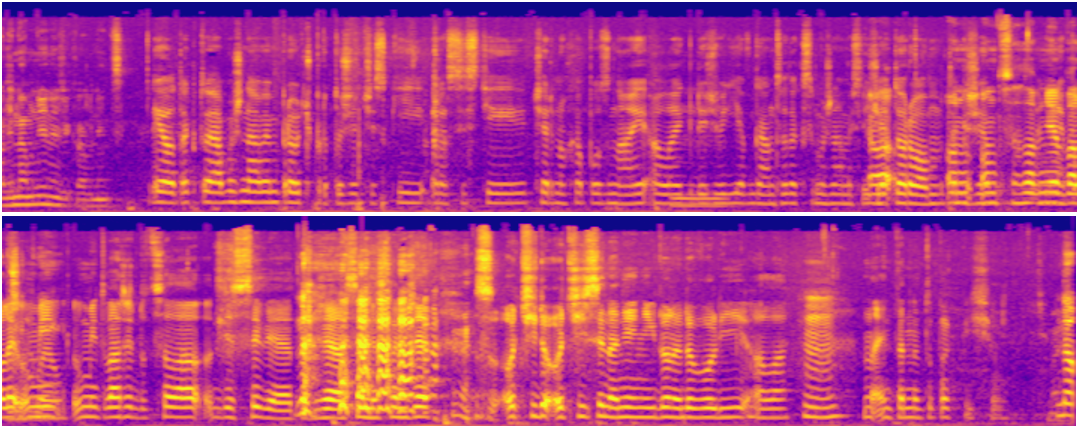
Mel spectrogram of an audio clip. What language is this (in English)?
Czech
